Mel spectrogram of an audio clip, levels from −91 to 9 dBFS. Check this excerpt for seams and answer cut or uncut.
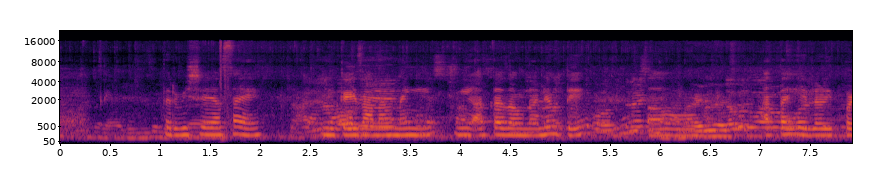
uncut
